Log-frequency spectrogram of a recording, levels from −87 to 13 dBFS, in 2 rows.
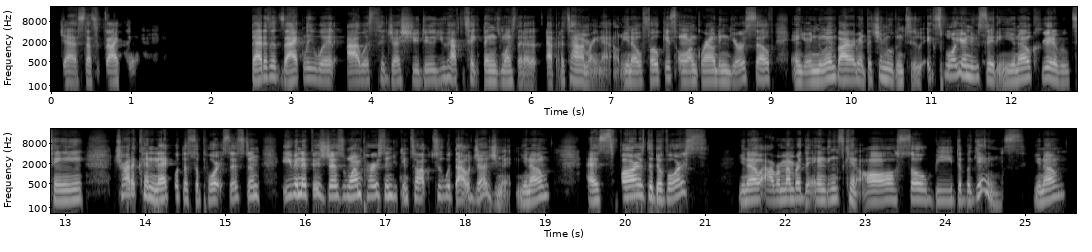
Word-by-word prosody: Yes, - - 0
that's - - -3
exactly - - 0 1.5
that 150 +2 +6
is 180 - -1
exactly 165 -2 +3
what 140 -2 -3
I 135 - +4
would 140 +1 -7
suggest 145 -2 -2
you 140 -1 -4
do, 140 - -7
you 145 +4 -8
have 145 -3 +1
to - - -20
take - - -2
things 135 -1 -1
one 130 0 -2
step - - -7
up - - -4 0.2
at - - 0
a - - -17
at - - -10
a - - -10
time - - +1
right - - -7
now, - - -7 0.2
you 135 - -5
know? 130 -1 -1
Focus 145 +5 -3
on 135 +1 0
grounding 135 -1 -1
yourself 155 +2 -2 0.2
and 130 - -3
your 130 +1 -4
new 140 +2 -1
environment 150 -4 +3
that - - -2
you're 175 - -6
moving 145 -4 -6
to. - - -7
Explore 200 0 -1
your 200 -2 +5
new 180 -2 -4
city, 150 -5 -2
you 140 +1 -6
know? 165 +3 +2
Create 170 -2 +2
a - - -2
routine. 160 +6 0 0.4
Try - - +3
to - - +1
connect 185 -2 +4
with 215 - -7
the 175 - -3
support 170 +1 -2
system 210 +2 -2 0.3
even 240 +2 +4
if 235 0 +4
it's 230 - 0
just 215 +1 +4
one 215 +3 +5
person 220 0 0
you 210 - -14
can - - -6
talk 190 -1 -1
to 215 - -5
without 215 -2 +2
judgment, 180 - -1
you 145 - -5
know? 185 +8 +3 0.5
As 165 +2 +3
far 210 +3 +8
as 235 -1 +2
the 205 - 0
divorce, 175 - -1 0.4
you 155 - -6
know, 170 +1 +6
I 165 -2 +1
remember 175 +2 +2
the 185 - -5
endings 170 +2 -1
can 160 -4 -3
also 170 +3 +2
be 160 0 -7
the 160 - -3
beginnings, 135 -5 -5
you 145 - -6
know? 190 +8 +1
165 Hz, 210 wpm, -25 LUFS, 145-185 Hz, 1.5 s, far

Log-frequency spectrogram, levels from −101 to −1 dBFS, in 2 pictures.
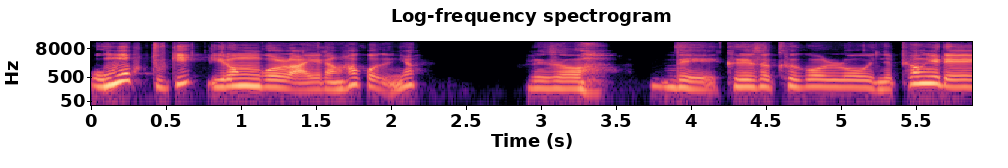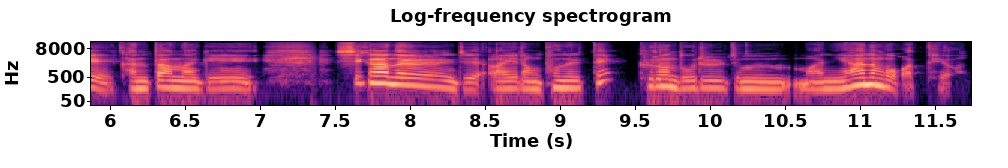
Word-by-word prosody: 오목두기? 260 - +4
이런 220 +2 +3
걸 195 -3 +1
아이랑 155 +2 +2
하거든요. 235 -2 -3 0.8
그래서 170 -1 -3 0.5
네. 195 -5 -4
그래서 200 0 -1
그걸로 195 -2 -4
이제 160 0 -6
평일에 205 - +4
간단하게 170 -2 -3 0.6
시간을 250 -8 +6
이제 155 -1 -6
아이랑 170 -1 -5
보낼 180 +1 -4
때 320 - -6
그런 210 -1 -2
놀이를 180 0 -8
좀 160 -1 -6
많이 160 +2 -6
하는 245 +3 +5
것 - - -5
같아요. - - -11
190 Hz, 295 characters per minute, -21 LUFS, 170-215 Hz, 0.8 s, 시간을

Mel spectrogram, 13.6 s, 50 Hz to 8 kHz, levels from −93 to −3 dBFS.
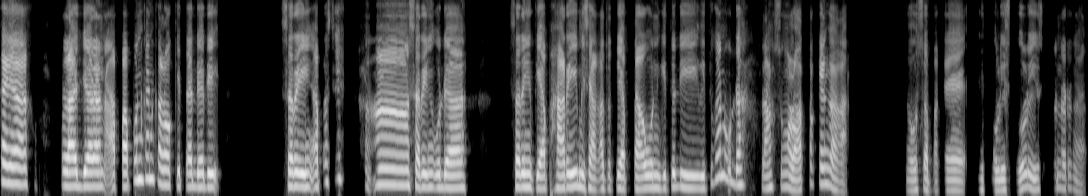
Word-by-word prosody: kayak 250 -3 +5 0.4
pelajaran 210 0 +5
apa 200 +1 +1
pun 305 +7 0
kan 325 -1 +1
kalau 230 -6 +2
kita 210 -2 -3
ada 200 0 +1
di 200 0 +2 0.8
sering, 205 -1 +4
apa 200 +7 -3
sih, 325 +3 -11 0.3
heeh, 230 -1 +4
sering, 200 -1 +1
udah 190 -1 +2 0.6
sering 200 -1 +2
tiap 180 0 -1
hari 195 +3 +3
misal 180 -3 0
atau 180 - -9
tiap 180 -2 -2
tahun 180 +2 +1
gitu, 185 +1 -7
di 185 -2 0
itu 180 - -5
kan 355 +3 -4
udah 235 -8 -3 0.2
langsung 195 +2 -7
ngelotok, 160 +10 -2
iya - - +1
enggak 220 - -3
Kak? - - -28 0.7
Enggak 150 0 -7
usah 160 0 -6
pakai 150 +2 -8 0.3
ditulis-tulis, 160 +3 -6
benar 175 0 -13
enggak? 145 -7 -19
200 Hz, 170 wpm, -20 LUFS, 180-220 Hz, 0.8 s, kayak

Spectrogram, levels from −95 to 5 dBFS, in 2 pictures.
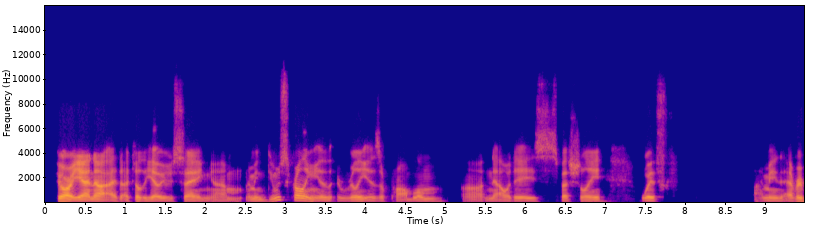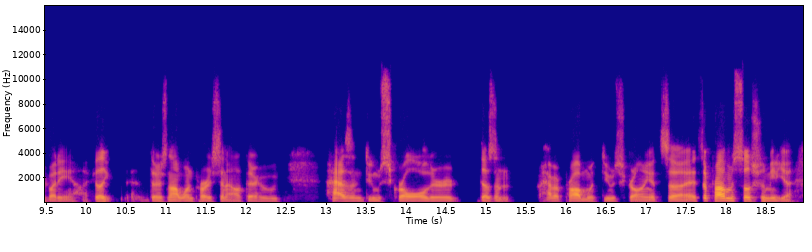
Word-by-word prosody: Oh, 120 -2 +9
yeah, 105 0 +9
no, 105 0 +6
I 95 - +4
I - - -11
totally 100 -3 -2
hear 100 -1 +4
what 95 -2 0
you're 85 - -7
saying, 90 -1 -1
um, - - -8
I - - -8
mean, 100 -1 -4
doomscrolling 190 - 0
is - - -6
really 100 +5 -2
is 90 +2 -6
a 95 - -7
problem, 105 +7 -6 0.3
uh, - - -7
nowadays, 85 +3 -3 0.2
especially 100 +3 -3 0.4
with 90 -1 +1 1.2
I 90 - -15
mean, 95 -2 -3
everybody. 90 +1 -1
I - - -18
feel - - +2
like - - +1 0.5
there's 95 -2 -3
not 100 -1 +4
one 90 0 -3
person 90 -1 -3
out 85 0 -5
there - - -2
who 80 0 -10 0.6
hasn't 90 -1 +1
doomscrolled 85 -2 -1
or 85 0 -3 0.3
doesn't 90 -2 -3 0.4
have 85 0 -3
a 85 - 0
problem 90 0 +3
with 85 - -8
doomscrolling. 85 -1 -4
It's 85 - -5
a 85 -1 +2
it's - - -6
a 185 - +4
problem 170 0 +9
with 165 - -2
social 140 -3 +2
media, 90 0 -3
90 Hz, 170 wpm, -25 LUFS, 85-100 Hz, 1.2 s, Oh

